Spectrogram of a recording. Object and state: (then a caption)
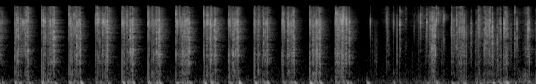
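Salt rock scratched with nails. A small, solid, pinkish-orange Himalayan salt rock held between fingers is aggressively scratched with long light-blue acrylic nails. Sharp, bright, hissy scratch strokes repeat in a quick, fairly steady rhythm. Toward the end they break into faster, softer, fluttering scrapes.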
